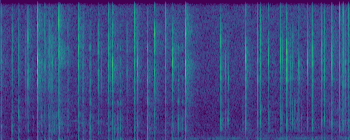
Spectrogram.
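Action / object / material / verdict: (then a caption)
tap / disco ball with mirror-glass tiles / glass / none. Long painted nails tap and scratch across the small square mirror-glass tiles of a small hanging disco ball held up by its chain, its core likely hollow or lightweight. A rapid run of short, dry clicking taps with low knocks and bright glassy ticks is broken by a softer scratching stretch in the middle. The taps die away instantly with no ring.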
